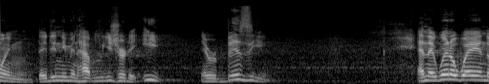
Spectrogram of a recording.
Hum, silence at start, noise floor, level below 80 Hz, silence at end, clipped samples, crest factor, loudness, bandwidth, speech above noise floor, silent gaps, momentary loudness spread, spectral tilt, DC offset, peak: none; 0 s; -54 dBFS; -72 dBFS; 0 s; under 0.1%; 20 dB; -25 LUFS; 16.5 kHz; 29 dB; none; 18 LU; -4 dB/octave; under 0.1%; -8 dBFS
